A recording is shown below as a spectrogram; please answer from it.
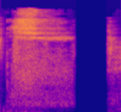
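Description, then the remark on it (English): Dry rubbing of hands together: one sustained swishing stretch of about a second, a brief pause, then a second burst of rubbing starting up. No one speaks. “If you're listening on the podcast, that was the sound of me rubbing my hands together like in the cartoons when there's like delicious food on the table”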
